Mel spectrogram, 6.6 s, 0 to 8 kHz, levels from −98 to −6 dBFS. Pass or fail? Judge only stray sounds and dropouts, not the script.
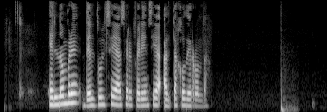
fail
